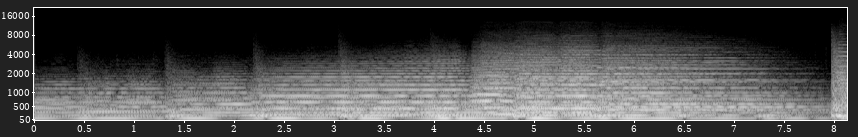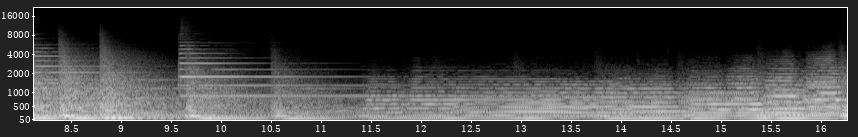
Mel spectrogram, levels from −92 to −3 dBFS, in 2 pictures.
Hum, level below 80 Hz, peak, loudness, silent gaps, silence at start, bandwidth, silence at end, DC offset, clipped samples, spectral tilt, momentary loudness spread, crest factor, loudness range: 50 Hz at -35 dBFS; -54 dBFS; -4 dBFS; -22 LUFS; none; 0 s; 6 kHz; 0 s; 0.1%; under 0.1%; -9 dB/octave; 13 LU; 16 dB; 11 LU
